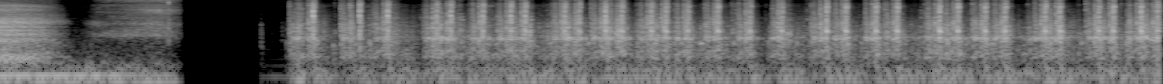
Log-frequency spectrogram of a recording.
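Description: Typewriter clacking: a rapid, uneven run of sharp key clicks that starts about a second and a half in and keeps going. It is preceded by a brief hiss with a low hum and a short silence.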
